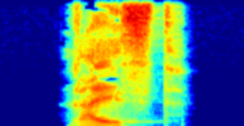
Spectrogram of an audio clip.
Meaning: second-person singular present of reihen
- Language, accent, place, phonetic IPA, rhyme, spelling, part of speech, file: German, Germany, Berlin, [ʁaɪ̯st], -aɪ̯st, reihst, verb, De-reihst.ogg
